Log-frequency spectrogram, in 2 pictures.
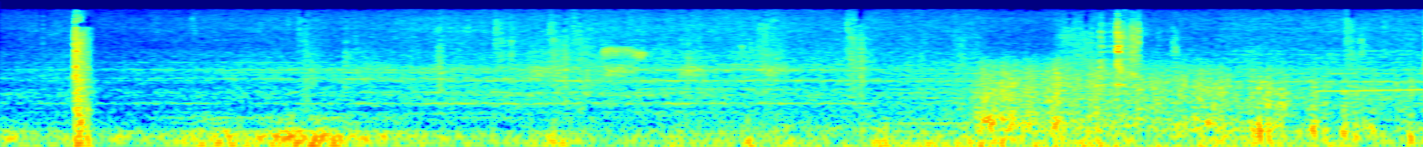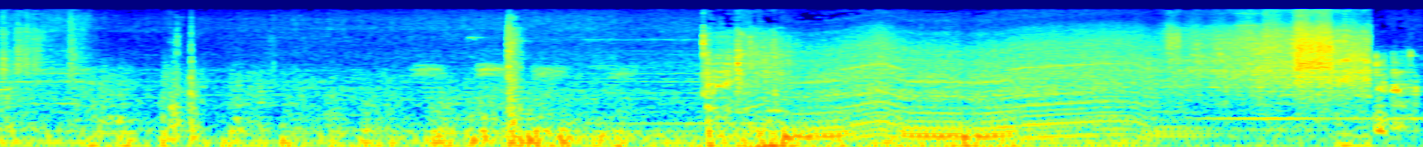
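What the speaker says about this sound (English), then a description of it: "that storm we all felt coming is finally here." Thunderstorm in the video game Alan Wake: a deep rumble and rolling thunder over steady background noise, with a louder crack partway through and a swelling growl near the end, no speech.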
